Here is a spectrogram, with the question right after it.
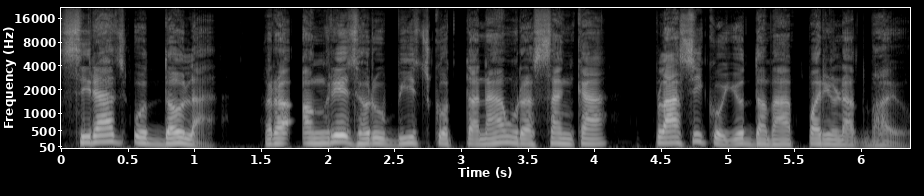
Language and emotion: Nepali, neutral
